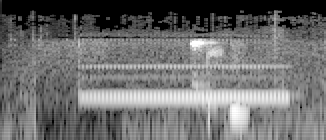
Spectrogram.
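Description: A phone line tone sounds as a call is placed to the speaker's wife: one steady, mid-pitched electronic hum holding for over a second, with a few faint short blips layered over it.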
